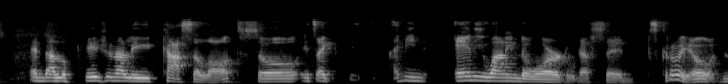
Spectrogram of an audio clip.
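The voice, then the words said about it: Heavy Italian accent. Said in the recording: “I'll speak with this super heavy Italian accent, because that's how I speak”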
